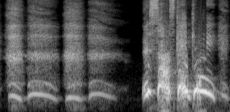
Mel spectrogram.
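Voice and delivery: high, loud breathless shouting; frantic interviewer. Pretend. Podcaster acting out ambushing fans at conventions, frantic loud. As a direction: rush at a stranger, out of breath. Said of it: "being like".

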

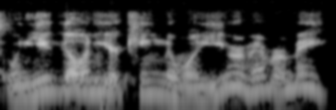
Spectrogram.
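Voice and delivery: soft, lifted plea to be remembered; gentle request. Retold or imitated. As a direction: ask it quietly, humbly. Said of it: "And then he says".

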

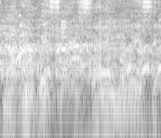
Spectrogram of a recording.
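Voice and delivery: laughing disbelief. Real, not acted. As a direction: laughs while refusing to believe it.

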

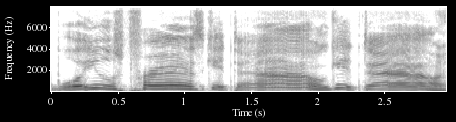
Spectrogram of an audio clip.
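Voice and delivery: slow, very high, loud mock yell; imitated yelling. Imitating drunk woman yelling at the dog, loud high holler. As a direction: holler it high, dragging out each word. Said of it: "And she's yelling".

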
